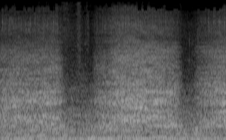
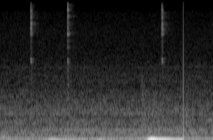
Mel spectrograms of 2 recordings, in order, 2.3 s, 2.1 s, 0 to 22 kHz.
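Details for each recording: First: JGMaker Magic 3D printer, bed moved by hand on rods with linear bearings: gritty rasping swish on each stroke about once a second, noise from the linear bearings; a little oil may quiet them. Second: JGMaker Magic 3D printer, manual homing during assembly: a few sharp light ticks, then a crisp snap as the endstop switch clicks normally.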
